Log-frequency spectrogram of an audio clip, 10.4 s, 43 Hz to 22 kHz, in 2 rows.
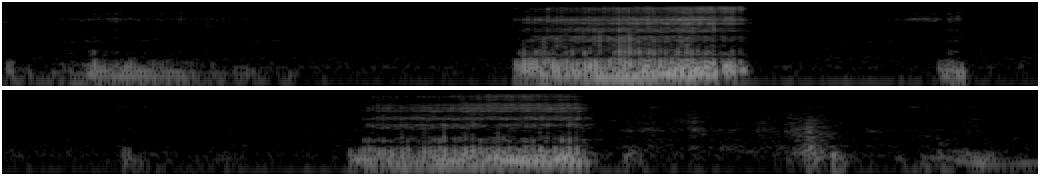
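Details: A 1-year-old female Vizsla snores asleep on a lap, each breath a deep, rattling rasp lasting about a second, in long bursts separated by softer snuffles and quiet steady breathing.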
